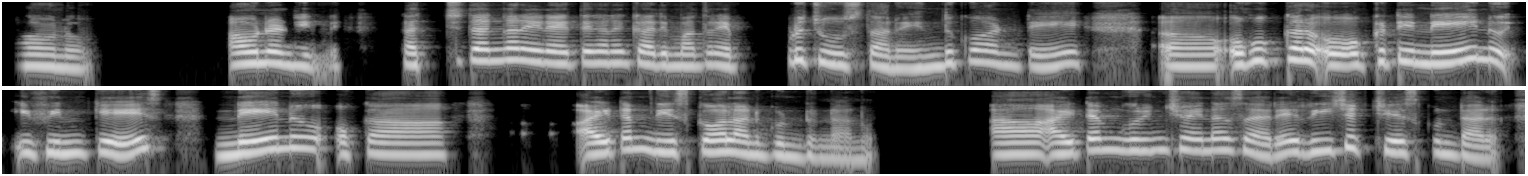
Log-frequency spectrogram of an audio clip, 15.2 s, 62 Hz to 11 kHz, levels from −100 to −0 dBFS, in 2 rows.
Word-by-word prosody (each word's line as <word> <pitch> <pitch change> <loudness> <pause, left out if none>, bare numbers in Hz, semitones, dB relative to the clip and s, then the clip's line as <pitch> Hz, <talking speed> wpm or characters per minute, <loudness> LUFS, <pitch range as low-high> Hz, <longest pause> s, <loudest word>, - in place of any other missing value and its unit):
అవును. 210 -3 -2 0.8
అవునండయితే. 245 -5 +2 0.3
ఖచ్చితంగా 295 +7 +1
నేనైతే 265 -2 +2
గనుక 260 0 -3
అది 230 - -2
మాత్రం 225 +1 -3
ఎప్పుడు 220 +8 -5
చూస్తాను. 225 -5 -2
ఎందుకు 255 +8 -3
అంటే, 215 -3 -6 0.6
ఆహ్, 215 0 -1
ఒక్కొక్కరు 300 +3 +4 0.2
ఒకటి 285 +5 -1
నేను 295 +4 +5 0.3
ఇఫ్ 230 +2 -7
ఇన్‌కేస్ 230 +5 +2 0.4
నేను 290 +7 +6 0.2
ఒక 220 - -13 1.2
ఐటమ్ 285 +5 +1
దీసుకోవాలనుకుంటున్నాను, 205 -10 -1 0.7
ఆ! - - +1 0.3
ఐటమ్ 275 +5 +1
గురించయినా 275 0 -2
సరే 215 0 -1
రీచెక్ 265 +4 -2
చేసుకుంటాను. 220 -7 -2
245 Hz, 105 wpm, -23 LUFS, 215-275 Hz, 1.2 s, నేను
